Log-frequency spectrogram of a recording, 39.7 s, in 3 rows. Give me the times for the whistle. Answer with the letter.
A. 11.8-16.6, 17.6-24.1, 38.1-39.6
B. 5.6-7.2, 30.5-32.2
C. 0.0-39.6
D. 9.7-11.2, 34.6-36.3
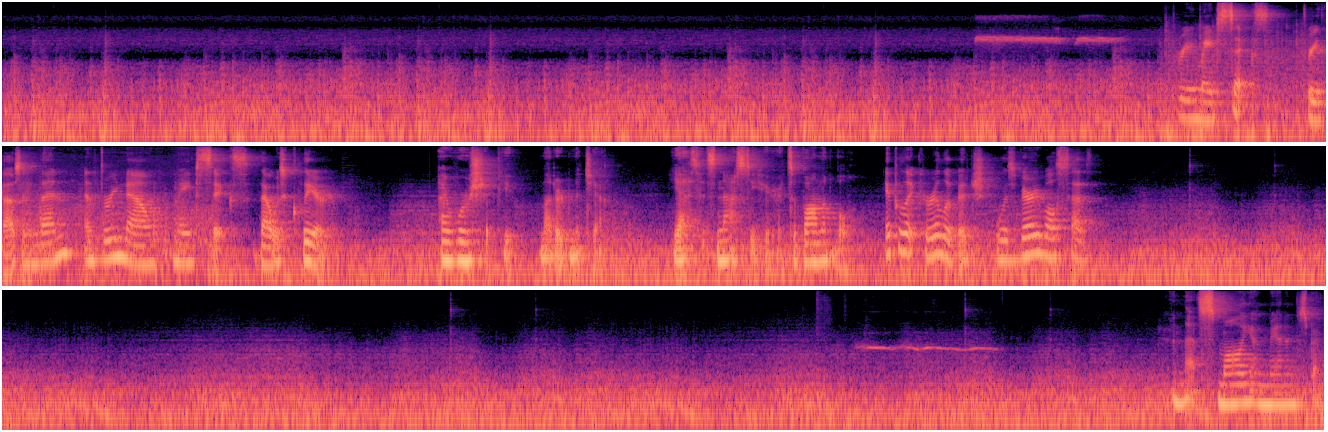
D.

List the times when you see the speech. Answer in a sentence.
You can hear the speech from 11.8 to 16.6 s, from 17.6 to 24.1 s and from 38.1 to 39.6 s.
